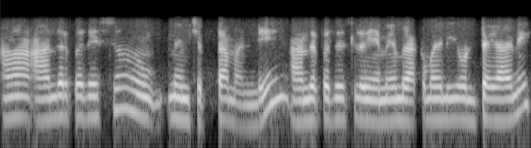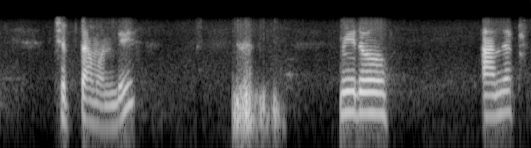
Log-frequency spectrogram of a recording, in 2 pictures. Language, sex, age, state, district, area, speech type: Telugu, male, 18-30, Andhra Pradesh, N T Rama Rao, urban, conversation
